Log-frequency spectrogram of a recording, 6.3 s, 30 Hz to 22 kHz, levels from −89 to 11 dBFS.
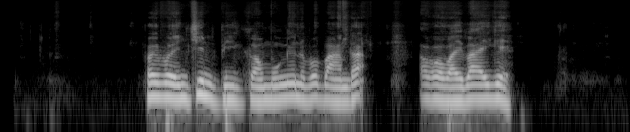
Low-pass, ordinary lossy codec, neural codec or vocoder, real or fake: none; none; codec, 44.1 kHz, 7.8 kbps, Pupu-Codec; fake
